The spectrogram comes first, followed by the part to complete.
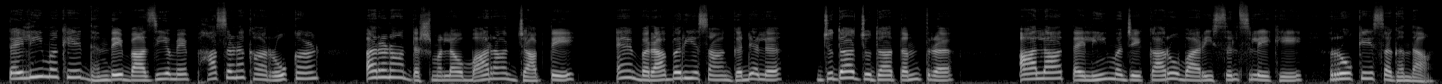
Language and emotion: Sindhi, neutral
